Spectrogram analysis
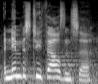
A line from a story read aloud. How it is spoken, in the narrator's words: said Harry, fighting not to laugh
